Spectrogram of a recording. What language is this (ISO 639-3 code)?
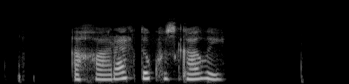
abk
